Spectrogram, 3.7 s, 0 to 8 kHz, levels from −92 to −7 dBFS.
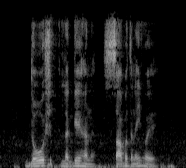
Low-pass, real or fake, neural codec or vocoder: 7.2 kHz; real; none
